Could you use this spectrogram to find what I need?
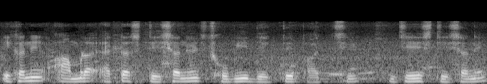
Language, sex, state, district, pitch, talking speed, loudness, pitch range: Bengali, male, West Bengal, Kolkata, 135 Hz, 135 wpm, -14 LUFS, 125-145 Hz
